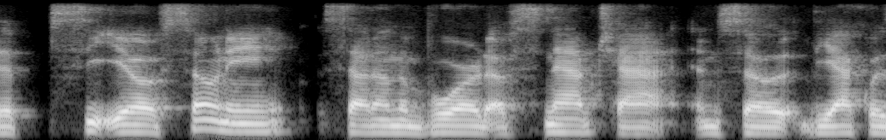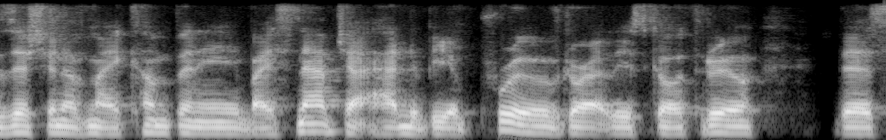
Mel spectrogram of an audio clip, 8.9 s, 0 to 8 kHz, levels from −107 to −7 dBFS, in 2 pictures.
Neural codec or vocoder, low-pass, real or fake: none; 7.2 kHz; real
